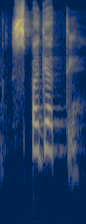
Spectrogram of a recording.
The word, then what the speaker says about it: spaghetti: if it's not there let's check this word spaghetti we pronounce it as G as or it's like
